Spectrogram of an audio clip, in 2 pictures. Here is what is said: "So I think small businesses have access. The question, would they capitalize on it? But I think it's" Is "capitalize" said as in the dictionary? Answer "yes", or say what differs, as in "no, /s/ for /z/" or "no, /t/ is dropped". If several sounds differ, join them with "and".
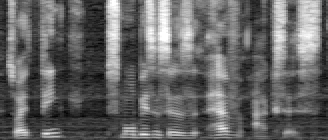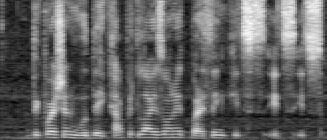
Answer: yes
